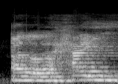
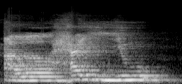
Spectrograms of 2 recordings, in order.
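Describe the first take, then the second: First: The word ends on a held consonant. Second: The word ends with a final vowel sound.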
